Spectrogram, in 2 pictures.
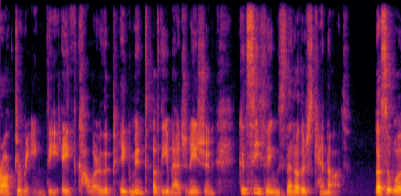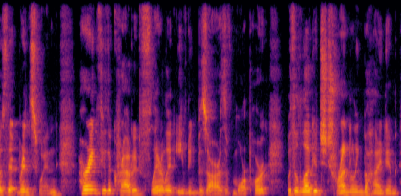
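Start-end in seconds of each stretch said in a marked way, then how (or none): none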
